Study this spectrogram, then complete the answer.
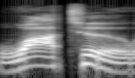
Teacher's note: In American English, people might say water with a D sound, while in British English, it's often watu with a T sound.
